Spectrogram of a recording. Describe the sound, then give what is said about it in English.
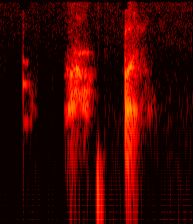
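A female pet dog barks a few times after hearing its owner: a short yip, then two fuller, harsher barks spaced about half a second apart, fairly faint and with no talking over them. “Sorry, my dog. She heard me and now she's barking.”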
